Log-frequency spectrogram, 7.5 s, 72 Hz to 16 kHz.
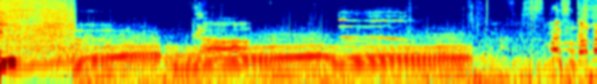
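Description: A sports car launches hard for a 0-60 mph run, its engine roaring loud and close as the revs climb steadily through two gear changes before easing off, with a brief burst of voices near the end.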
